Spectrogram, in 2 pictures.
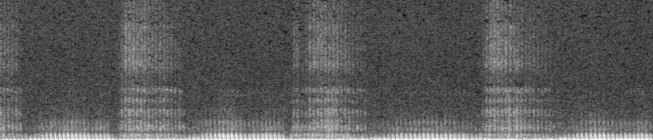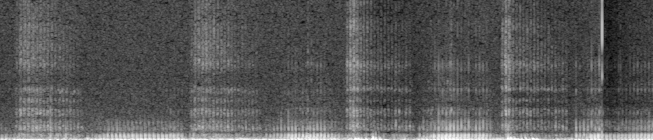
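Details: Relaxed domestic cat purring at close range: even low rumble pulsing with breath about every second and a half, gentle airy exhales, a couple of brief soft thumps near the end.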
